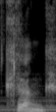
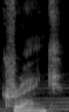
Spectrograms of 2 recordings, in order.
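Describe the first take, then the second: First: It is said as the German word. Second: It is said like the English word crank. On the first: The speaker calls it right. "you can use krank" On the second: The speaker calls it wrong. "not crank. Please don't pronounce it crank"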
